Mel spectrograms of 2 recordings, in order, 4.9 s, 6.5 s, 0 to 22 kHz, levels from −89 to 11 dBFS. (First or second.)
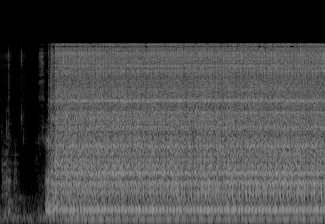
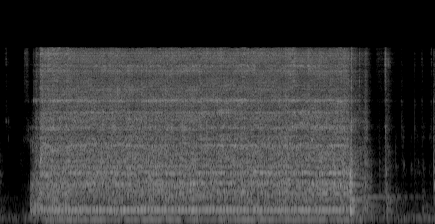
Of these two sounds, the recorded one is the first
